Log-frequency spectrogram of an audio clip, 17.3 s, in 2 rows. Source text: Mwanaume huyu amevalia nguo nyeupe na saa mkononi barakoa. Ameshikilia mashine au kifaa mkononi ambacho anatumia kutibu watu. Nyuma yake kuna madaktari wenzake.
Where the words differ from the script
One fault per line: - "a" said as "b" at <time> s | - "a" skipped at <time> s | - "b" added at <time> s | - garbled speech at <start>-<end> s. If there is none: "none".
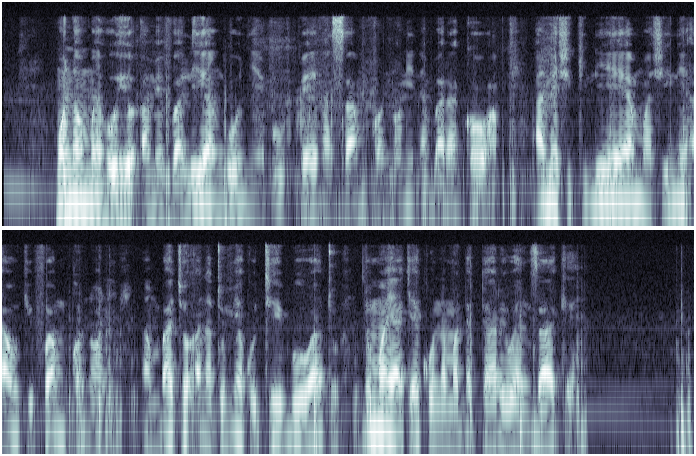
- "na" added at 5.2 s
